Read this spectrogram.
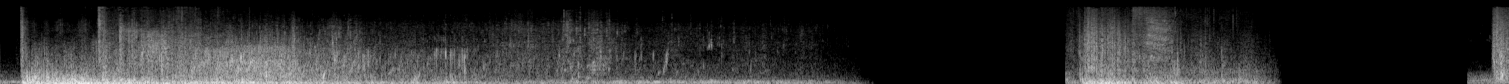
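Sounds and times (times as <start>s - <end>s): huge explosion blast: 0.1s - 5.0s
debris crackling: 0.2s - 5.6s.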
